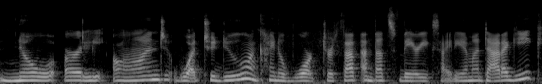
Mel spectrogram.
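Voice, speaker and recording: A woman speaks in a normal speaking voice with a fairly low pitch and fairly even intonation. The recording is very clean, with a silent background. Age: 30s. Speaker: nonprofit census project director. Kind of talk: radio interview.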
